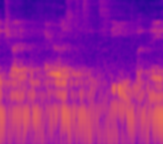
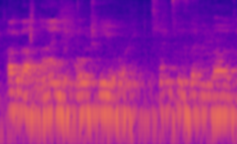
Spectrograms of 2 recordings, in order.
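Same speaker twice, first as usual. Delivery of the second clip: normal talking voice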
